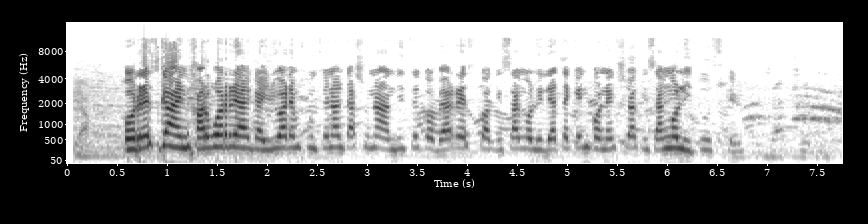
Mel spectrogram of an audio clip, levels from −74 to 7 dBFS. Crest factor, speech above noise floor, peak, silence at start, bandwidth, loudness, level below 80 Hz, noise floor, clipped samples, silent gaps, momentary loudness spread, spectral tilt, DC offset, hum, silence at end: 18 dB; 24 dB; 0 dBFS; 0.1 s; 11.5 kHz; -16 LUFS; -64 dBFS; -41 dBFS; under 0.1%; none; 16 LU; -2 dB/octave; under 0.1%; none; 0 s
